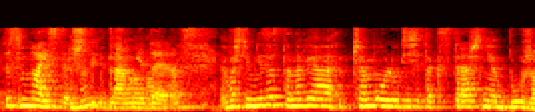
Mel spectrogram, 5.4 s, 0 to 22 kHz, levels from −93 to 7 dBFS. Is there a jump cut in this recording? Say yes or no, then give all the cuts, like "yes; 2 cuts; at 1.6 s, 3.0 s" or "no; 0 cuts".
no; 0 cuts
